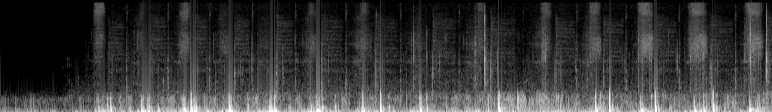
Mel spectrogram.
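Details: Repeated soft low thumps heard through a stethoscope under a deflating blood pressure cuff, close-up recording with synchronized stethoscope sounds: normal Korotkoff sounds during blood pressure measurement.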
